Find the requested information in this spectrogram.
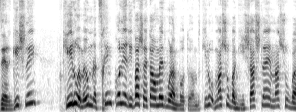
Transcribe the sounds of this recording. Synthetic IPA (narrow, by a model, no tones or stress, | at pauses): zeeʁɡiʃli | kʰiilue̞majumenat͡sχimko̞lje̞ʁivaʃeajt̪ao̞me̞d̪t̪mulambeo̞t̪o̞jo̞mzekiilumaʃubaɡiʃaʃelae̞mːaʃuba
